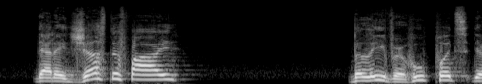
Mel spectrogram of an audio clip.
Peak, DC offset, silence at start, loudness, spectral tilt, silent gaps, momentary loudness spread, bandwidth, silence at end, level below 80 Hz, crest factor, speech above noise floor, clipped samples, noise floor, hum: -2 dBFS; under 0.1%; 0.35 s; -12 LUFS; -6 dB/octave; none; 7 LU; 15 kHz; 0 s; -60 dBFS; 12 dB; 53 dB; under 0.1%; -65 dBFS; none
